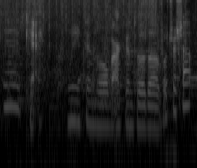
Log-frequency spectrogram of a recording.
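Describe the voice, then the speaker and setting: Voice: mid-range voice, very animated, normal speed. A gamer giving casual, rambling let's-play commentary, laughing often and reading game text aloud, with game music behind. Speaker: gamer, channel host.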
